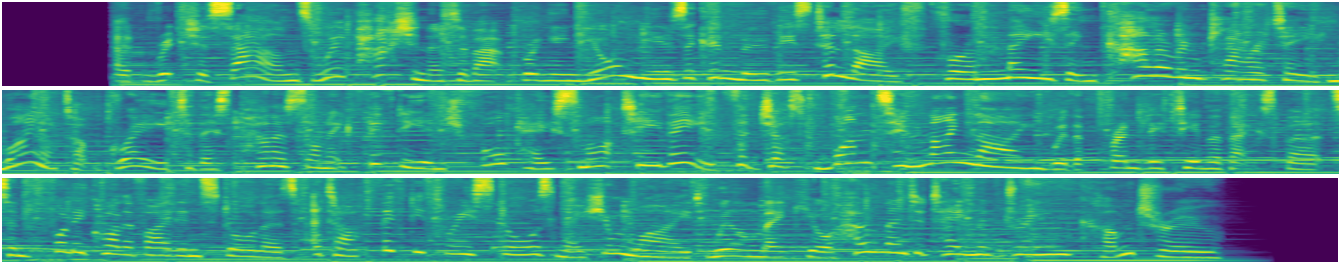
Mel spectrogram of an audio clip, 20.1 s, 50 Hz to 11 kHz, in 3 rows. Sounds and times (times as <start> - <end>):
Speech: 0.6 - 19.5
Music: 0.6 - 19.8.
